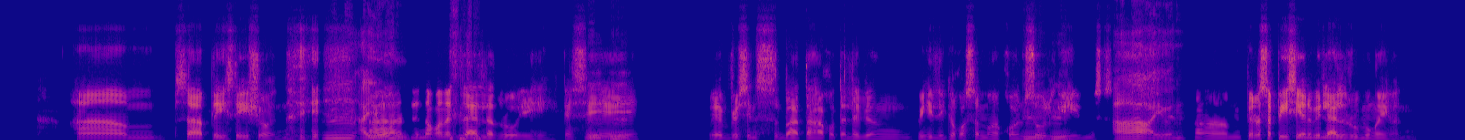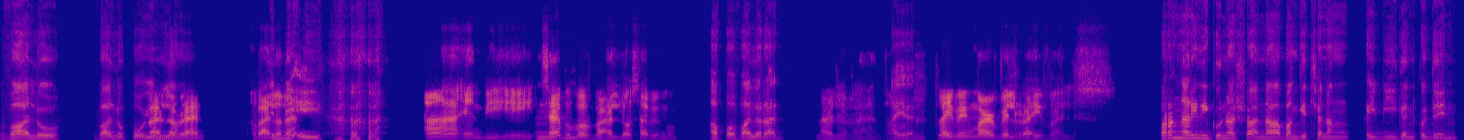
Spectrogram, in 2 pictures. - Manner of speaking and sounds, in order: other background noise; chuckle; laugh; laugh
- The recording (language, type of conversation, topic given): Filipino, unstructured, Paano ginagamit ng mga kabataan ang larong bidyo bilang libangan sa kanilang oras ng pahinga?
